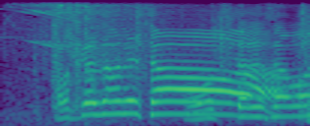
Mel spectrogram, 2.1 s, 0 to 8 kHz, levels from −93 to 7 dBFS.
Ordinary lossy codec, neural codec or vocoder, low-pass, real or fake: none; none; 7.2 kHz; real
